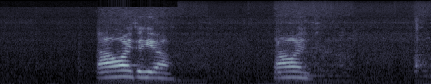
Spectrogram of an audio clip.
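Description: A young girl speaks briefly through an online call.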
